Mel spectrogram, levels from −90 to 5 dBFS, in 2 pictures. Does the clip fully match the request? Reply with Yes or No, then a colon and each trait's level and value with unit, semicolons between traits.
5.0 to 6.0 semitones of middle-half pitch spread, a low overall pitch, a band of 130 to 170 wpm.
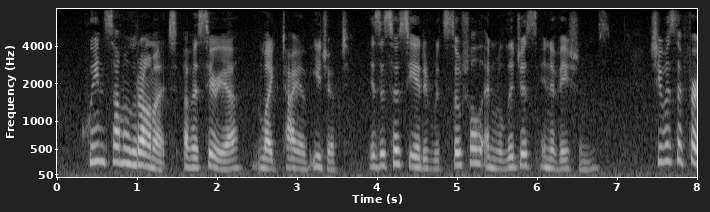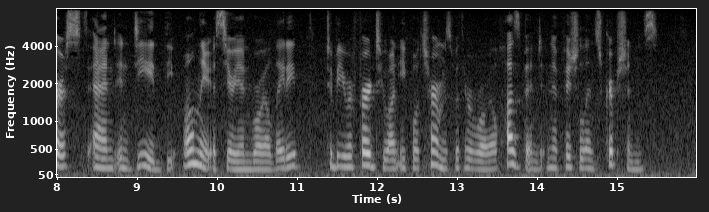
No: wide, 5.4 semitones; medium, 175 Hz; average, 155 wpm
